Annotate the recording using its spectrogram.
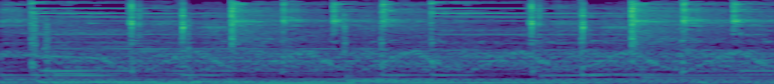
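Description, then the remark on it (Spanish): Wailing emergency vehicle sirens rise and fall in repeated sweeping arcs over a low rumbling engine drone, loud, with no voices, heard day and night in a city in Spain during a disease outbreak lockdown. “Se escuchaban sirenas día y noche.”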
